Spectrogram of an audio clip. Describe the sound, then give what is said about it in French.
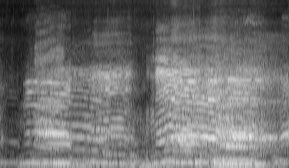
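Landes de Bretagne sheep, a Breton breed raised outdoors on a farm at the foot of the Ménézom at Dinéol, Brittany, France, bleating loudly: two long, wavering, quavering calls, the second following a brief pause, with no talking. “Aujourd'hui, on va vous présenter les particularités du mouton des Landes de Bretagne.”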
